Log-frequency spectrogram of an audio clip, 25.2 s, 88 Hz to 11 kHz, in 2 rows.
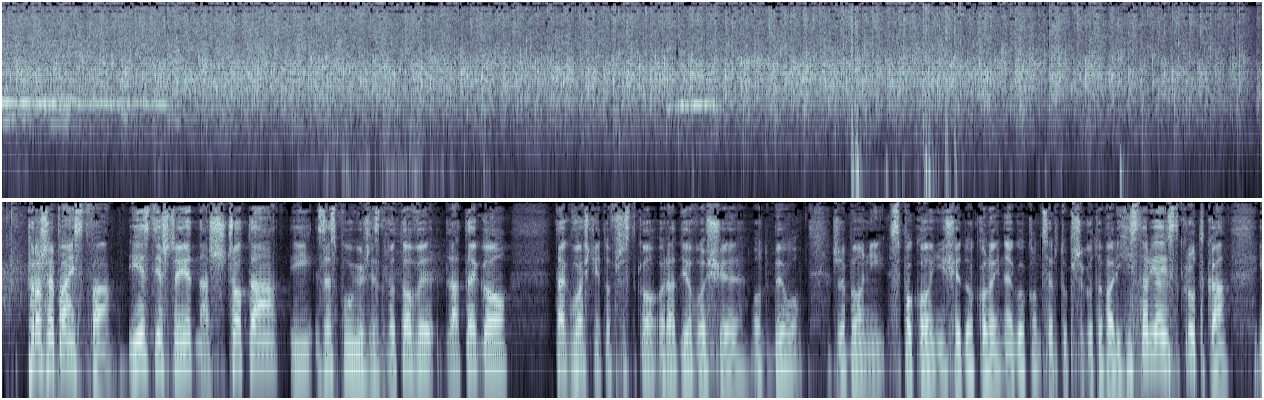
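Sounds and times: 
audience applause for a rock band at a live radio concert: 0.0 - 12.9
speech: 12.9 - 25.1.

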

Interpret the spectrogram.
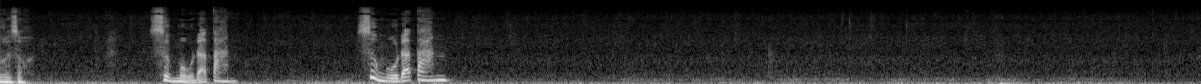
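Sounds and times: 
steady rain: 0.0 - 12.0
speech: 0.1 - 0.4, 1.5 - 2.5, 3.6 - 4.6.

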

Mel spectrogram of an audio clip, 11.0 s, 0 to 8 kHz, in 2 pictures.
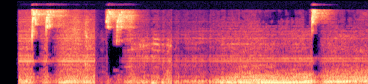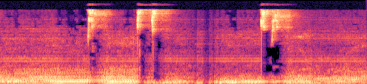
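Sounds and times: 
steady low rumbling hum: 0.3 - 11.0
champion singer lovebird chirping in sharp high bursts: 0.5 - 1.0, 1.6 - 2.2, 4.6 - 5.1, 6.7 - 8.2, 9.4 - 10.2.

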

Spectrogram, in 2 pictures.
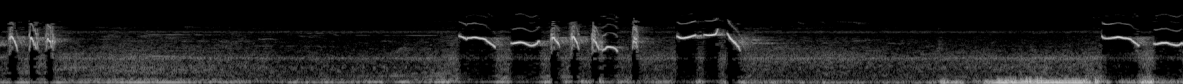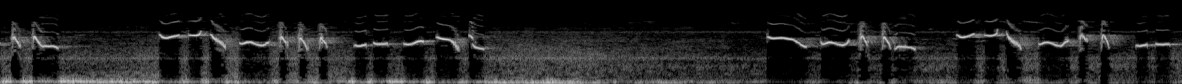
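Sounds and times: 
Oriental magpie-robin singing rapid clear whistles: 0.0 - 0.7, 4.0 - 7.8, 11.0 - 12.7, 13.3 - 16.8, 19.4 - 23.6
low rumble: 9.3 - 19.4.

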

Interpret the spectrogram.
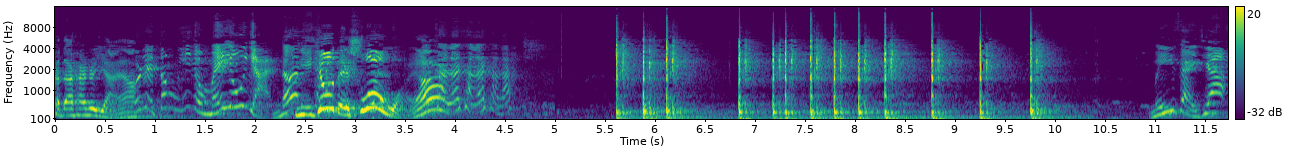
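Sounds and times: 
speech: 0.0 - 4.6, 11.0 - 11.7
laughter: 2.6 - 5.6
knocking on a door during a stage comedy crosstalk routine: 5.6 - 10.3.

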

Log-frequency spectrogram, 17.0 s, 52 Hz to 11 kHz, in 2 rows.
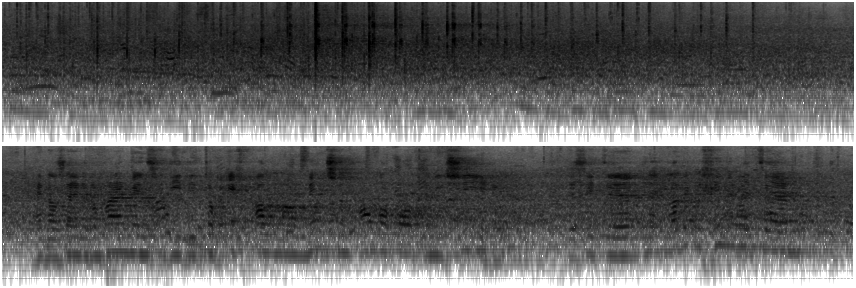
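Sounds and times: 
audience applause at a communal meal during an open house: 0.0 - 8.8
speech: 9.0 - 16.8.

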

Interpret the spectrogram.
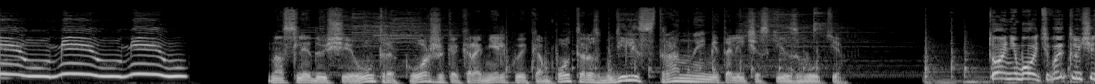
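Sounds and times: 
kittens meowing happily: 0.0 - 1.9
speech: 2.7 - 8.6, 10.0 - 10.9.

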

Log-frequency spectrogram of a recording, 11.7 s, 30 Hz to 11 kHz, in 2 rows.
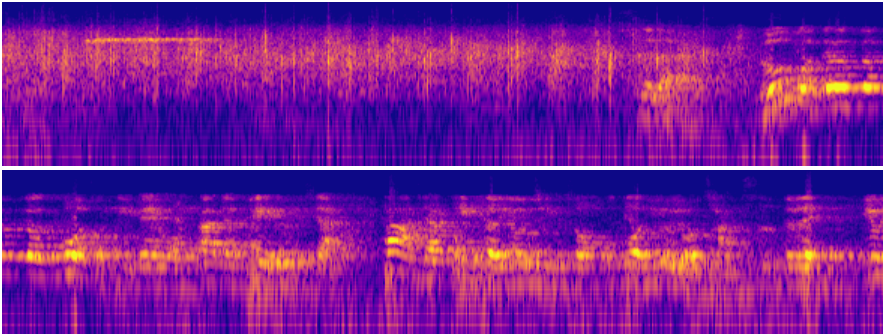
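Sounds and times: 
audience applause for a young boy: 0.0 - 5.0
speech: 5.1 - 11.7.

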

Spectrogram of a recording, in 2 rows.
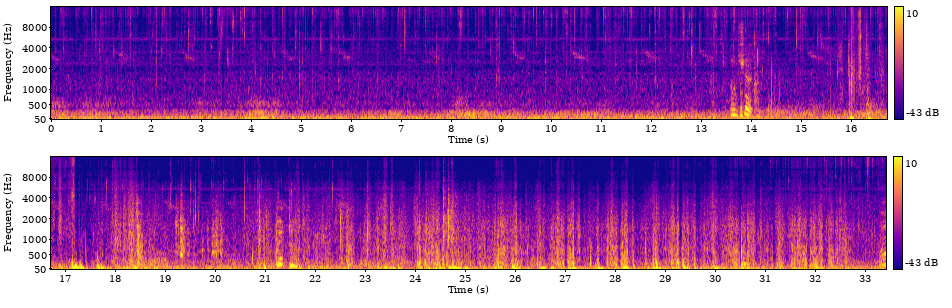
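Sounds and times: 
steady rain pattering down outdoors: 0.0 - 33.4
speech: 13.6 - 14.2
footsteps moving through rain: 15.5 - 32.2.

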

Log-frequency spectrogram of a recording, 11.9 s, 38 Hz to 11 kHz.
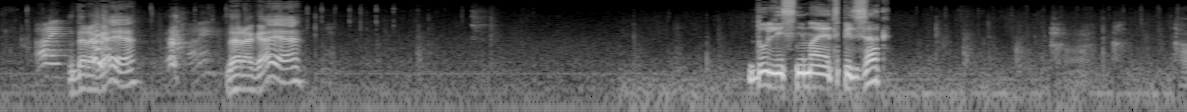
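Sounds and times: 
speech: 0.4 - 3.2, 7.5 - 9.0
dog barking excitedly while jumping up on its hind legs: 0.8 - 2.1
dog giving faint short yaps and whiny yelps: 0.9 - 2.0.

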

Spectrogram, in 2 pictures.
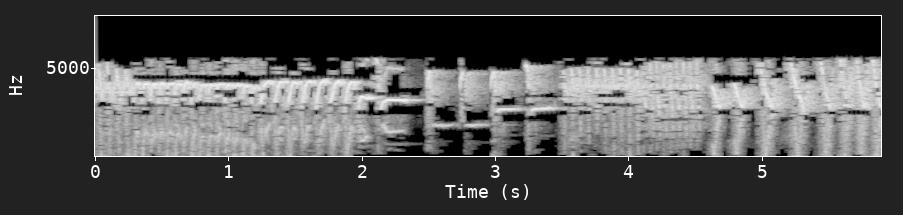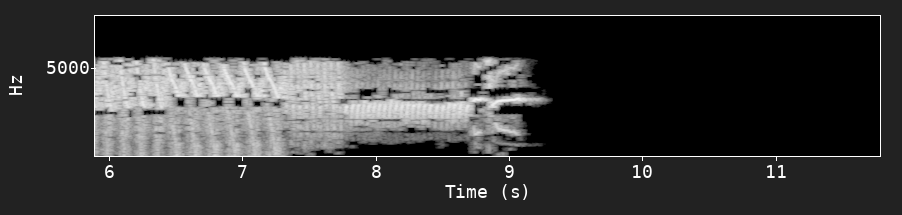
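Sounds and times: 
Belgian canary singing: 0.0 - 9.3.

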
